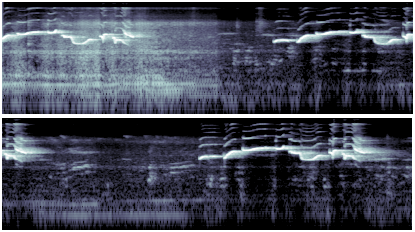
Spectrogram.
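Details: Oriental magpie-robin imitating other birds. The same warbled whistled phrase, with up-and-down slurs, comes three times about every four seconds. Quiet pauses with a faint hum fall between the phrases.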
